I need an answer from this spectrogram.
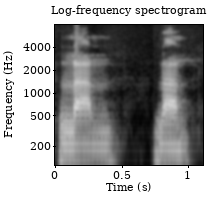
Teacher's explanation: জিহ্বার আগার কিনারা উপরের মাড়ির সাথে লাগাইয়া একটি হরফ উচ্চারিত হয় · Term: লাম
